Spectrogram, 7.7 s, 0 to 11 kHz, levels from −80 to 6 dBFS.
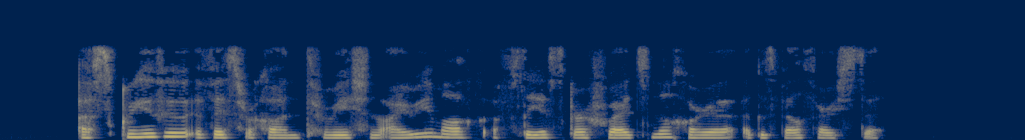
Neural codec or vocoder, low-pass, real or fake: none; 7.2 kHz; real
